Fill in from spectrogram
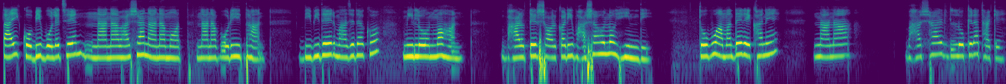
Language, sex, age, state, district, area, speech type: Bengali, female, 18-30, West Bengal, North 24 Parganas, rural, spontaneous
